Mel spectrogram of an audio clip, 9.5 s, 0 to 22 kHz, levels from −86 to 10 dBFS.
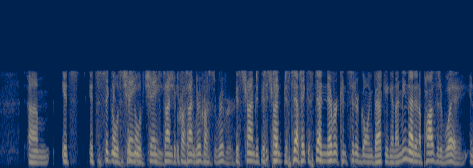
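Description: A speech clip carrying a doubled audio track from 2.24 s to 6.47 s: a second, full-band copy of the speech runs roughly half a second behind at about the same level. It has no reverberant tail or room colouring, and it starts and stops abruptly at those edges, so it is an identical copy rather than an echo. The likely cause is the same signal being captured a second time through a slower path, or an edit leaving two copies out of alignment. Inside that stretch, from 4.58 s to 5.70 s, repeated stalls (stutter) make the speech drag and catch fourteen times. Each gap is bridged by stretching out the last sound, with the longest hold lasting 73 ms. About 201 ms are filled this way, close to a fifth of that span, and nothing is actually dropped. This happens when packets arrive late or too slowly and the jitter buffer runs dry again and again. The call-codec band limit, with nothing above 4 kHz, fits G.711 mu-law.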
